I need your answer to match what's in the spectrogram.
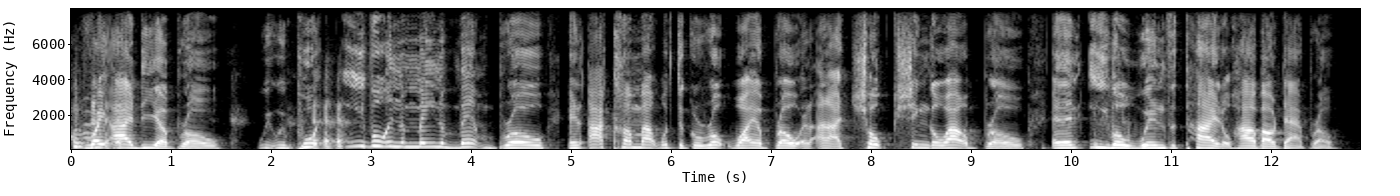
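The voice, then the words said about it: Imitates another person's voice. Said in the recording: “with a Russo accent”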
